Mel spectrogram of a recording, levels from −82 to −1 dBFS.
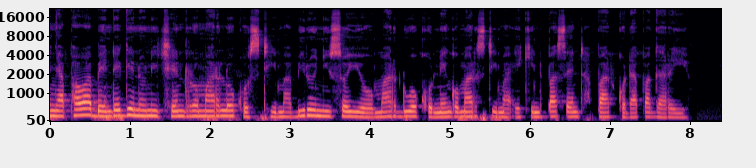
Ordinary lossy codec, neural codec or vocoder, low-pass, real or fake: none; none; none; real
